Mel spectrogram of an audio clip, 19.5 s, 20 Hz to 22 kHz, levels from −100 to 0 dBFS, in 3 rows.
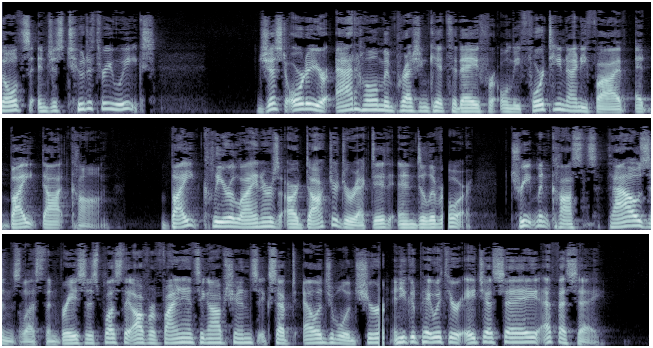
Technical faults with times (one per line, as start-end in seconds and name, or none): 10.88-10.97 damaged data in a compressed stream
16.75-16.82 damaged data in a compressed stream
